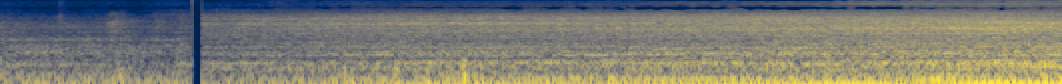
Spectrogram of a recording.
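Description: A train's engine hums nearby, growing louder.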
